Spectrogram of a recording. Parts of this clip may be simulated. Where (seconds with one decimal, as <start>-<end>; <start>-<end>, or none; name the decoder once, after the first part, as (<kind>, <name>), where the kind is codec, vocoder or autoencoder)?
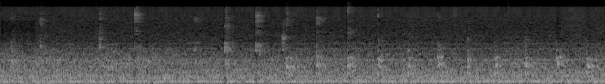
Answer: none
